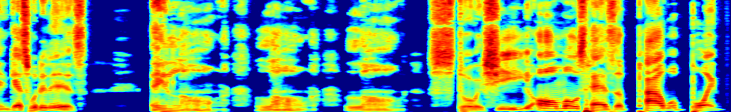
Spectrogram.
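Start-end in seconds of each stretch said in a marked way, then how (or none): 1.5-4.9 slow, soft, low drawl; drawn-out weariness. Acted. Comic repeating how long the story is, drawn out. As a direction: stretch every long, pausing between them.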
